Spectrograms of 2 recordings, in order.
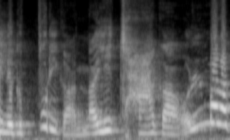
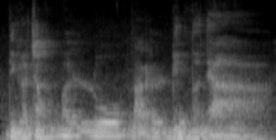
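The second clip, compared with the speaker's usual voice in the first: voice of God; 10 dB quieter, much slower than usual. Acted. God asks again.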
